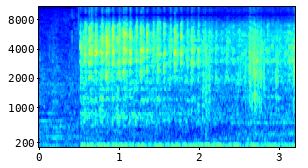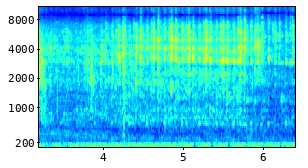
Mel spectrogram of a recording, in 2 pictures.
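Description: A car engine fitted with fresh Remflex header gaskets starts and settles into a steady idle with a strong low exhaust drone and a few faint clatters, close by and continuous.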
